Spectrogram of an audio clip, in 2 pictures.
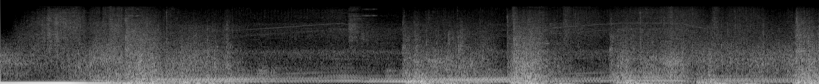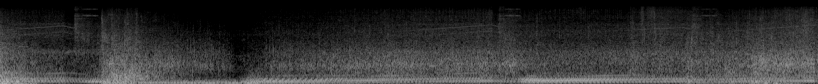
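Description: Tyres crunch over dirt and brush.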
